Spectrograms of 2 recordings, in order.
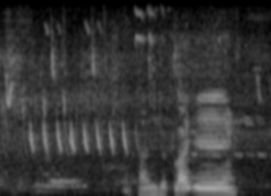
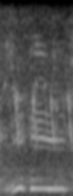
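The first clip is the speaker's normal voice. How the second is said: giggle; 10 semitones higher, 4 dB louder than usual. Real, not acted. Giggling at fast sprint.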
